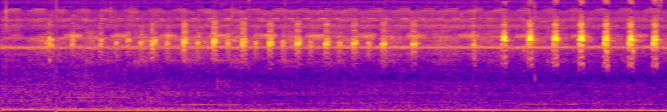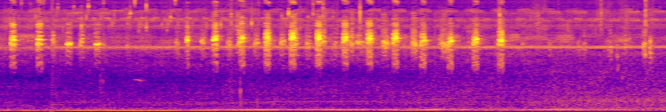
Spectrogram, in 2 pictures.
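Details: Frogs calling at night, a steady chorus of rapid clicking croaks repeated about three times per second, with a constant high insect-like drone and low rumbling background noise.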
